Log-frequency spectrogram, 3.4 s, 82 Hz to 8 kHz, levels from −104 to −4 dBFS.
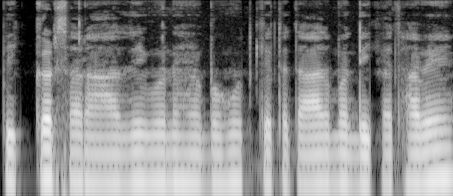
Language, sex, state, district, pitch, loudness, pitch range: Chhattisgarhi, male, Chhattisgarh, Bastar, 110 Hz, -19 LUFS, 110-115 Hz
